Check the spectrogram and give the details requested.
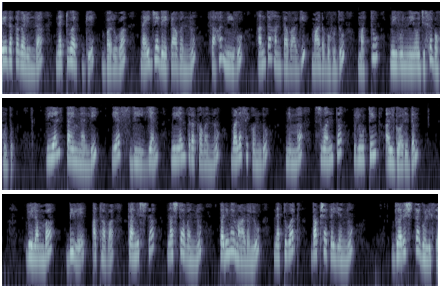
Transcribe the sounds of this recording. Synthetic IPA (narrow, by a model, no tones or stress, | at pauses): eːd̪ɐkɐɡɐɭind̪ɐne̞ʈʋɐɾkɡe̞bɐɾuʋɐ | nɐjd͡ʒɐɖɛːʈaːʋɐnːu | sɐɦɐniːʋu | hɐnt̪ɐɦɐnt̪ɐʋaːɡimaːɽɐbɐɦud̪u | mɐt̪ːuniːʋunijo̞ːd͡ʒisɐbɐɦud̪u | ɾijɐlʈɐjmnɐlːi | esɖienːijɐnt̪ɾɐkɐʋɐnːubɐɭɐsiko̞ɳɖu | nimːɐ | sʋɐnt̪ɐɾuːʈiŋɡɐ̰lɡoːɾid̪ɐm | ʋilɐmbɐ | d̪ileɐt̪ʰɐʋaː | kɐniʂʈʰɐnɐʂʈɐʋɐnːu | kɐɽimemaːɽɐlu | ne̞ʈʋɐɾk | d̪ɐkʂɐt̪ɛjɐnːu | ɡɐɾiʂʈ̪ɐɡoɭisɐ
